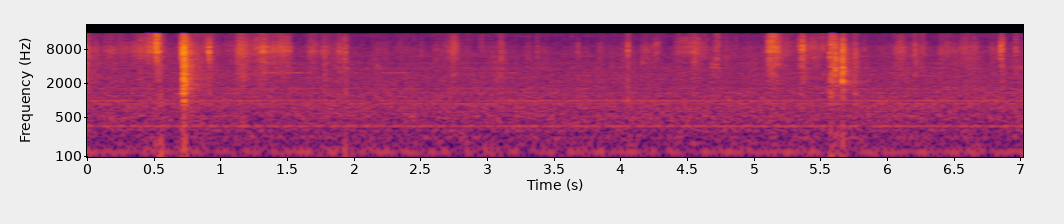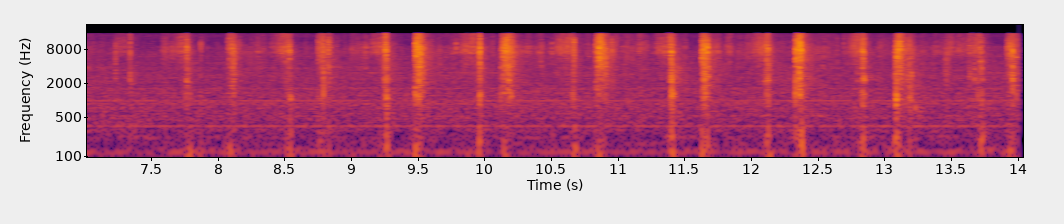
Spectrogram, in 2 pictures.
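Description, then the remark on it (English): Playing cards are shuffled, a few scattered crisp flicks at first, then a steady, rapid run of papery snaps through the second half, over a faint low hum. “All right, may I have some more cards, please?”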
